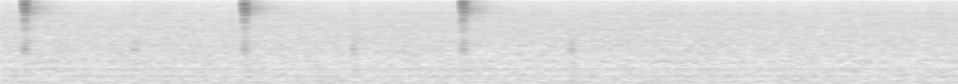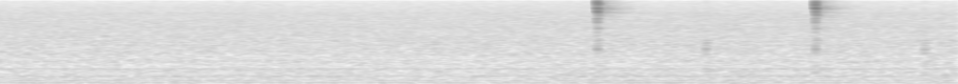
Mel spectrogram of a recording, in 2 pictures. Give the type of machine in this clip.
valve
